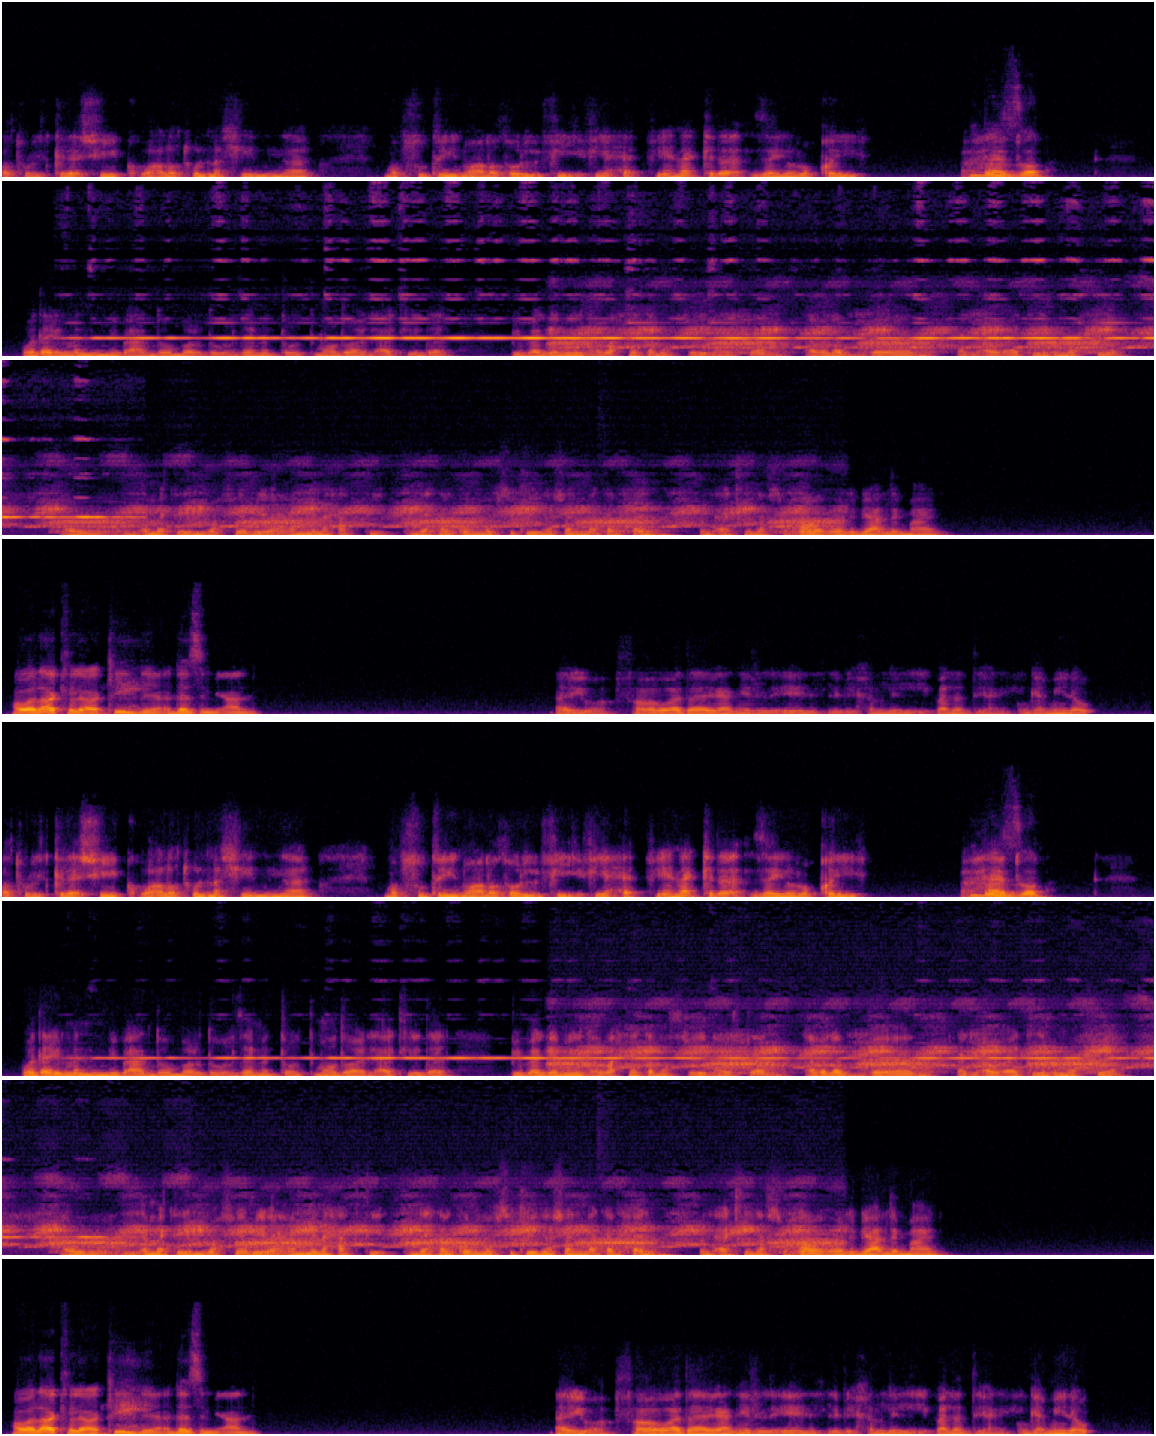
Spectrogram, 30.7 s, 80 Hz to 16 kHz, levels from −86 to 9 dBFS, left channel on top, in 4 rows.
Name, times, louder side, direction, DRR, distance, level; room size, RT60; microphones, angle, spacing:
voice 1, 0.0-2.1 2.6-5.8 6.4-7.0 7.8-10.7 11.1-21.7 23.8-24.1 26.7-30.3, right 4 dB, 90° right, 0.6 m, -24 dB
voice 2, 6.5-6.9 20.6-20.9 23.1-24.8, equal, 10° right, 0.3 m, -19 dB
sound 1, 8.1-16.3, left 7 dB, 70° left, 0.3 m, -24 dB
sound 2, 11.3-21.0, right 4 dB, 65° right, 0.9 m, -30 dB
3.2 x 2.6 x 2.7 m
head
